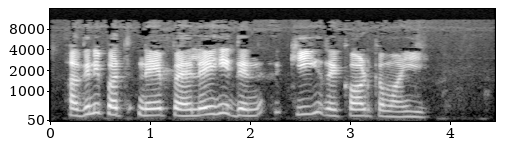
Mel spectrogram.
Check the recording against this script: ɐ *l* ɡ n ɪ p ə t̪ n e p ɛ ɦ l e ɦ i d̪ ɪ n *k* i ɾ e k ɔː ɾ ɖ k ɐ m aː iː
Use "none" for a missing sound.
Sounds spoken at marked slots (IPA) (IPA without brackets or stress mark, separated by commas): none, k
